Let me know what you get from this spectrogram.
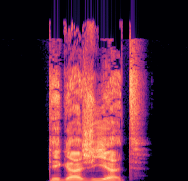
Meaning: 1. uninhibited, free 2. free-standing
- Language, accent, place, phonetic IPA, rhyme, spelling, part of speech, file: German, Germany, Berlin, [deɡaˈʒiːɐ̯t], -iːɐ̯t, degagiert, adjective, De-degagiert.ogg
